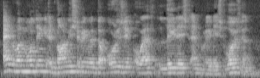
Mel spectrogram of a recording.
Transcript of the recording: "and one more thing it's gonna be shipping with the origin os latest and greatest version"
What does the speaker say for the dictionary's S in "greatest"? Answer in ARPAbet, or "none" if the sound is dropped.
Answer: SH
